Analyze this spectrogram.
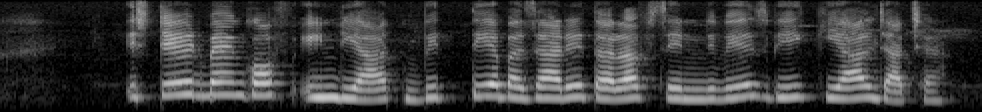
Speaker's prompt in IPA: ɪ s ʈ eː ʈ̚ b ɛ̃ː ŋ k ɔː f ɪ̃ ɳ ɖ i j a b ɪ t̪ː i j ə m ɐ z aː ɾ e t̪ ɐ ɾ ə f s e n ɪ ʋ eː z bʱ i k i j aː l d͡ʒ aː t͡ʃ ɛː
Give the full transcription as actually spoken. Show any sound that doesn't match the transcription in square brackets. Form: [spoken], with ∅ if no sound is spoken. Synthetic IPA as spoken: ɪ s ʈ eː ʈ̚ b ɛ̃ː ŋ k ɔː f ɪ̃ ɳ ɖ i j a b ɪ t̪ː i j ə [b] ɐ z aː ɾ e t̪ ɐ ɾ ə f s e n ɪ ʋ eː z bʱ i k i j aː l d͡ʒ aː t͡ʃ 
